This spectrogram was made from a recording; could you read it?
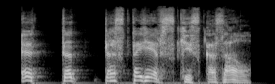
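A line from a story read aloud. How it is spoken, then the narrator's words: Uncertain interjection. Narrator (Russian): Неуверенно вставил Чех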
